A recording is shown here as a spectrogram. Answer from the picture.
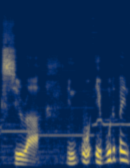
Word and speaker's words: Syrah: variety was nothing like Sira. It would have been pronounced sir, but it was actually c i r a s. And uh the French word has sort of metamorphosed to s y r ah and in Australia it's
